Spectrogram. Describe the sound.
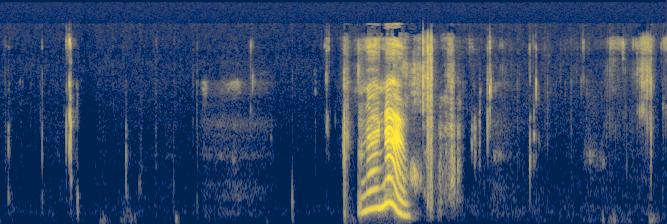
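Faint chewing by a person: scattered soft wet clicks and crunches spread through the quiet, broken by one short spoken word midway.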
